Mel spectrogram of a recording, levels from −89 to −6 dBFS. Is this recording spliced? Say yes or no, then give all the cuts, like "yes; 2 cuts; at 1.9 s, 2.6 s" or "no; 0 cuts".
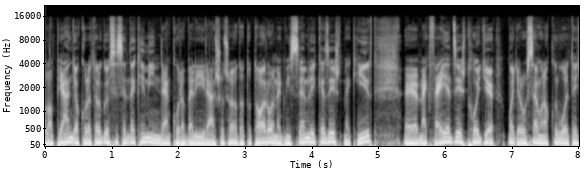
no; 0 cuts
